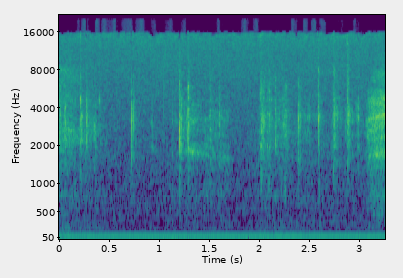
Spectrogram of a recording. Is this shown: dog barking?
no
